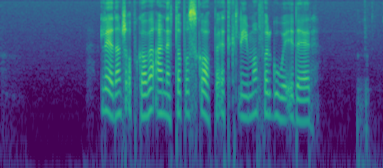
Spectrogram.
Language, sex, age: Norwegian, female, 33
